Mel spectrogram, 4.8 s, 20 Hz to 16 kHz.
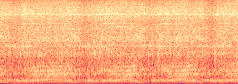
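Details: Homemade four-cylinder CD125four engine built from a Monkey, indoor start test, head gaskets sealed against blow-by; revs rise and fall cleanly with blips about every second, no misfire or knock. Normal running.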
